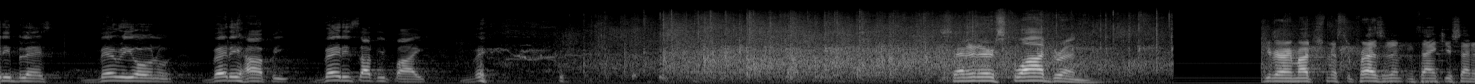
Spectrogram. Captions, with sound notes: very pleased, ladies and gentlemen, very honored, very happy, very satisfied, very -- [ laughter ][ applause ] >> Senator squadron. >> >> Thank you very much,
